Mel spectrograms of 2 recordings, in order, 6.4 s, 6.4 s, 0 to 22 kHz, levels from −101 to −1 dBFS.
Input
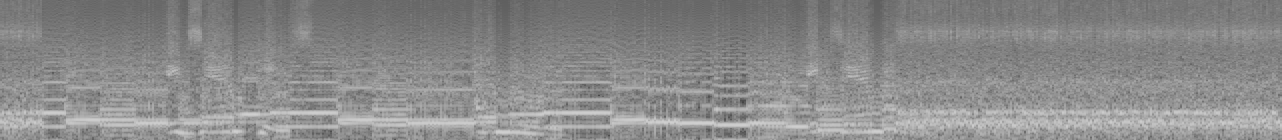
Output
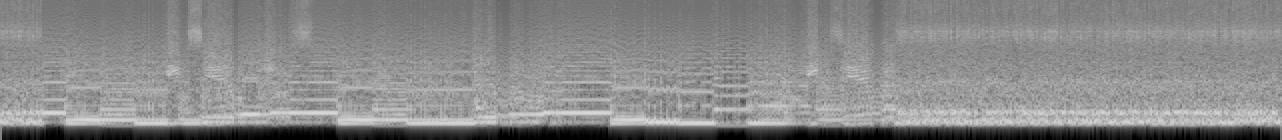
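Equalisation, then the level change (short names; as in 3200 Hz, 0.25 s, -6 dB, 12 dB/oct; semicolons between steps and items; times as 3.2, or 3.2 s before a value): brick-wall FIR high-pass 470 Hz; +4.0 dB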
